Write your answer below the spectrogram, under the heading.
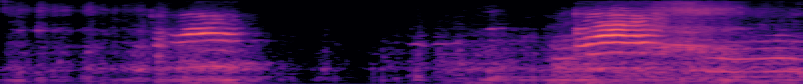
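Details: Domestic cat family indoors, a mother cat with her three kittens; two high, harmonic meows about a second and a half apart, the second longer and wavering, over quiet room hum.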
